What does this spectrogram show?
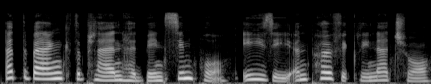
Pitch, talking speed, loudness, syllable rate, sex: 210 Hz, 165 wpm, -19 LUFS, 4.4 syllables/s, female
